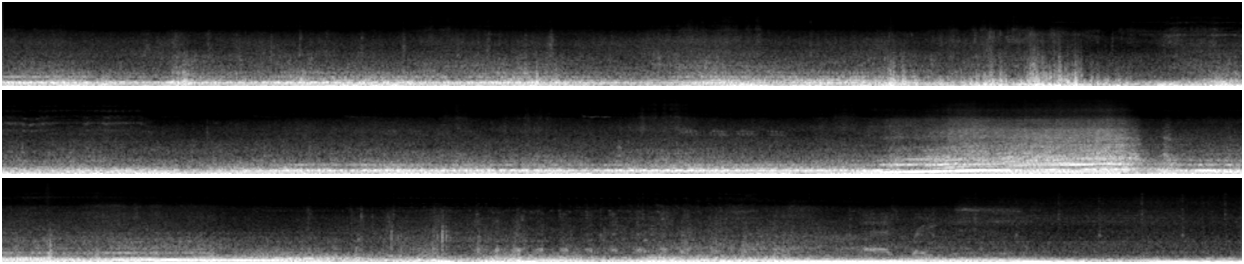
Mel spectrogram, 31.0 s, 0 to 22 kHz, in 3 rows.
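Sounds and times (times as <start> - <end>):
car engine accelerating: 0.0 - 31.0.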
